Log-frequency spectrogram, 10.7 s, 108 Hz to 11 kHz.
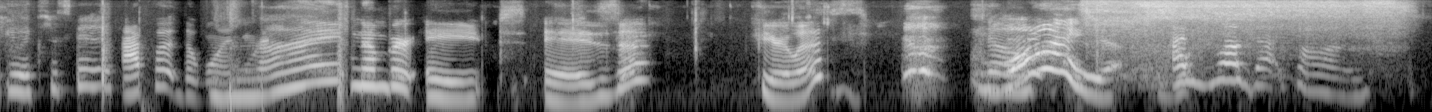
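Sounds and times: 
speech: 0:00.0 - 0:05.0, 0:05.7 - 0:10.2
voiced sound: 0:05.9 - 0:10.3
voice imitating a snake's hiss: 0:08.0 - 0:10.7.

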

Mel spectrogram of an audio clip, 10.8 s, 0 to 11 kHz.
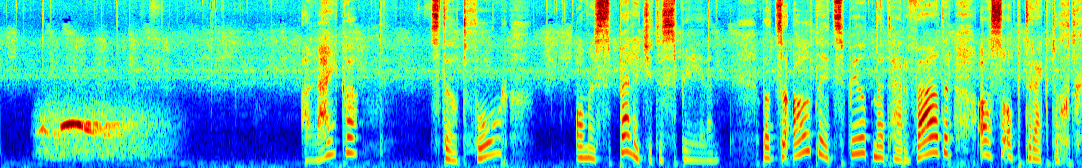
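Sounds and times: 
faint hiss of night air: 0:00.4 - 0:01.8
owl hooting at night: 0:00.4 - 0:01.8
speech: 0:03.1 - 0:03.7, 0:04.3 - 0:10.8.

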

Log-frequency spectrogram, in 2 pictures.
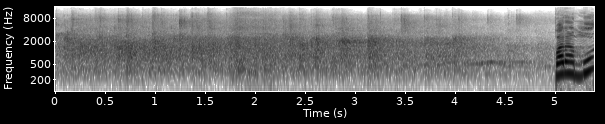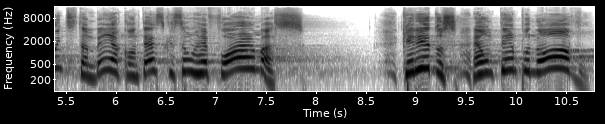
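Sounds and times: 
crowd applauding at a church service: 0:00.0 - 0:05.1
speech: 0:05.0 - 0:08.0, 0:08.8 - 0:10.7.

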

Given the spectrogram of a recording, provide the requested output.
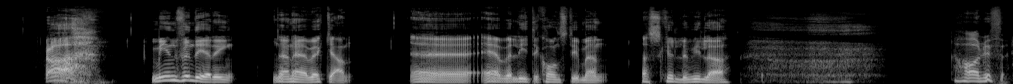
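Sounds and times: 
man fake yawning: 0:00.4 - 0:01.1
speech: 0:01.5 - 0:07.7, 0:09.5 - 0:10.1.

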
